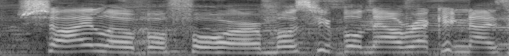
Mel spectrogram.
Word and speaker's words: Shiloh: a boutique Winery here in Israel it's actually pronounced chilo there's over 250 Boutique wineries here let's hear about this one the Winer exist from 2005 it's in it's located in chilo inside the most of The Vineyards are belong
